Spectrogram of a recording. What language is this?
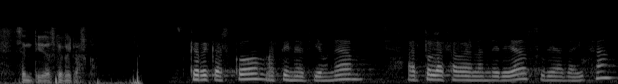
Basque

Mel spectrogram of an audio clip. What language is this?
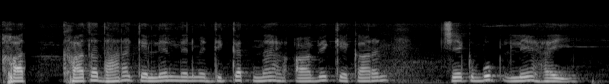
Magahi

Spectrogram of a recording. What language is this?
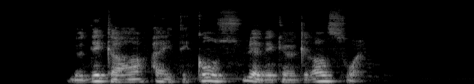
French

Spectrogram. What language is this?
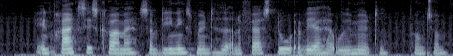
Danish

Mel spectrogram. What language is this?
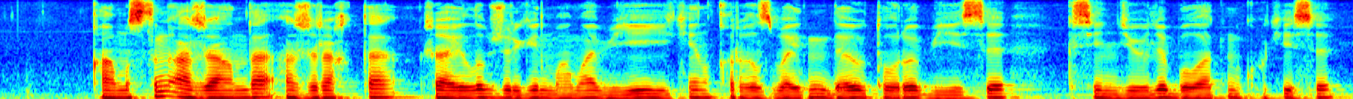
Kazakh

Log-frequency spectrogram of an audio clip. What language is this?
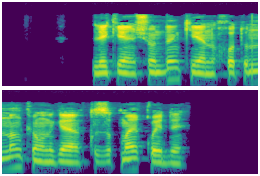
Uyghur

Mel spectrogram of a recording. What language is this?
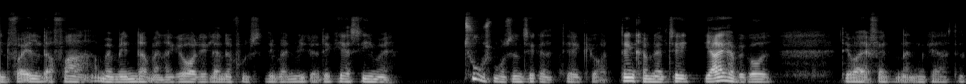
Danish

